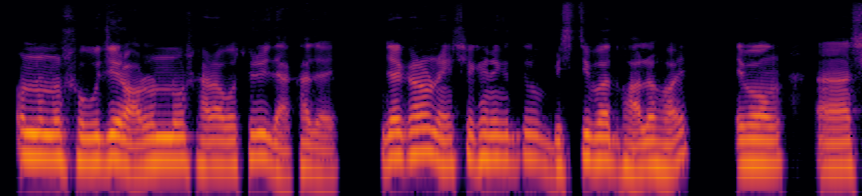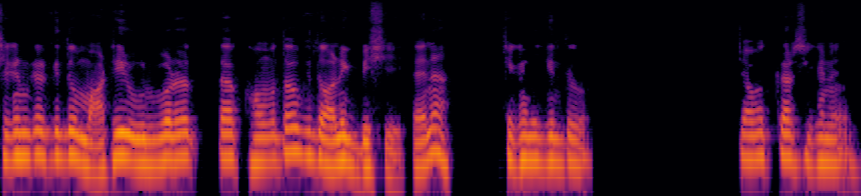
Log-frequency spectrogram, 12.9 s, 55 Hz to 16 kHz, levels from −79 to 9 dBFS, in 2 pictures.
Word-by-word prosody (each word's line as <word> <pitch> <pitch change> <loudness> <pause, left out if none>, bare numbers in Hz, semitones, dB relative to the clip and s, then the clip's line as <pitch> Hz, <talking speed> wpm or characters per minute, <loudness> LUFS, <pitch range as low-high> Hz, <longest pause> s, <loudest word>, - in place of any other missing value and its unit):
অন্যান্য 170 -1 +5
সবুজের 150 0 +3
অরণ্য 150 +3 +3 0.2
সারা 135 0 -2
বছরই 165 +4 -1
দেখা 105 +5 -7
যায়। 105 -1 -7 0.4
যার 170 0 +3
কারণে 185 -4 +2
সেখানে 160 0 0
কিন্তু 155 +2 -5 0.2
বৃষ্টিপাত 150 +4 -1
ভালো 125 +4 0
হয় 160 +8 -2 0.4
এবং 140 0 +3 0.4
আ - - -2 0.2
সেখানকার 170 +1 +2
কিন্তু 175 +1 +3
মাটির 165 +8 +4
উর্বরতা 160 +3 +1
ক্ষমতাও 155 +6 0
কিন্তু 170 -2 +1
অনেক 150 0 +5
বেশি, 115 -4 -4
তাই 130 +1 0
না? - - +2 0.5
সেখানে 155 0 +1
কিন্তু 150 0 0 1.2
চমৎকার 165 +1 -1
সেখানেও 145 +1 -2
155 Hz, 140 wpm, -23 LUFS, 140-165 Hz, 1.2 s, অন্যান্য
